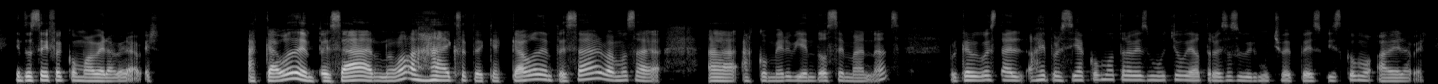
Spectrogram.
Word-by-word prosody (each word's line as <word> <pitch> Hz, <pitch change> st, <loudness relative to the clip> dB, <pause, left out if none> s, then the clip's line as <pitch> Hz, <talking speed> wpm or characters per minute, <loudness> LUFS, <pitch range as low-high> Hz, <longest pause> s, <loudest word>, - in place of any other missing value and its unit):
y -, -, +1 dB
entonces 185 Hz, 0 st, +2 dB
ahí 190 Hz, -, +6 dB
fue 190 Hz, 0 st, 0 dB
como 175 Hz, -3 st, -1 dB
a 160 Hz, -, +3 dB
ver 160 Hz, -1 st, +3 dB
a 155 Hz, -, -2 dB
ver 80 Hz, -, -1 dB
a -, -, -3 dB
ver, -, -, -9 dB, 0.9 s
acabo 175 Hz, +7 st, +4 dB
de 265 Hz, -5 st, +9 dB
empezar, 175 Hz, +2 st, +5 dB
¿no?, 170 Hz, +5 st, 0 dB
ajá, 200 Hz, -4 st, +5 dB
exacto, 185 Hz, -2 st, -4 dB
de 155 Hz, -, -3 dB
que 160 Hz, -, -4 dB
acabo 190 Hz, +8 st, +1 dB
de 230 Hz, -, +3 dB
empezar, 220 Hz, -, 0 dB
vamos 195 Hz, -1 st, 0 dB
a 170 Hz, -3 st, -1 dB, 0.5 s
a 165 Hz, 0 st, -1 dB
comer 170 Hz, 0 st, -4 dB
bien 175 Hz, -1 st, -3 dB
2 175 Hz, 0 st, -2 dB
semanas, 165 Hz, -4 st, -7 dB, 0.5 s
porque, 170 Hz, +4 st, -2 dB
luego 190 Hz, +1 st, +1 dB
está 200 Hz, -1 st, -3 dB
el: 185 Hz, 0 st, -3 dB
"Ay, 200 Hz, +4 st, -3 dB
pero 195 Hz, -1 st, -5 dB
si 190 Hz, +3 st, -6 dB
ya 200 Hz, -, -2 dB
como 220 Hz, +3 st, -6 dB
otra 210 Hz, -1 st, -4 dB
vez 200 Hz, -1 st, -3 dB
mucho, 195 Hz, +2 st, -6 dB
voy 200 Hz, -, -3 dB
a -, -, -1 dB
otra -, -, -6 dB
vez 175 Hz, +2 st, -6 dB
a -, -, -7 dB
subir 175 Hz, -3 st, -6 dB
mucho 85 Hz, +1 st, -10 dB
de 85 Hz, -, -3 dB
peso", 165 Hz, 0 st, -5 dB
y 175 Hz, -, -8 dB
es 175 Hz, +1 st, -10 dB
como, 195 Hz, -1 st, -5 dB
a -, -, -4 dB
ver 155 Hz, 0 st, -3 dB
a 155 Hz, -, -9 dB
ver -, -, -14 dB
185 Hz, 240 wpm, -24 LUFS, 170-200 Hz, 0.9 s, de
